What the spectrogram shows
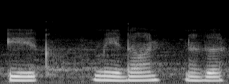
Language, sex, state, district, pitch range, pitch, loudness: Hindi, female, Madhya Pradesh, Bhopal, 185-200 Hz, 185 Hz, -14 LUFS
